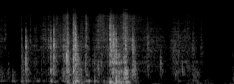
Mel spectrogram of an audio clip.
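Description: Paper scraps rustling and crinkling as they are handled and sorted, a quick run of irregular crackles that is loudest about halfway through.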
